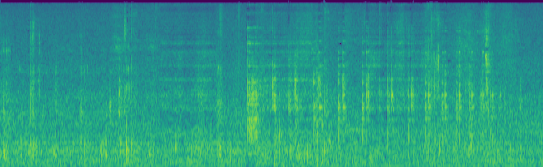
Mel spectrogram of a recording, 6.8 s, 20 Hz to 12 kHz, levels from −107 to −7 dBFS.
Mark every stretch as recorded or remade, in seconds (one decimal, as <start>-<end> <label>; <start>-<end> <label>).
0.0-2.0 recorded; 2.0-2.7 remade; 2.7-3.3 recorded; 3.3-3.9 remade; 3.9-4.6 recorded; 4.6-5.3 remade; 5.3-6.8 recorded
